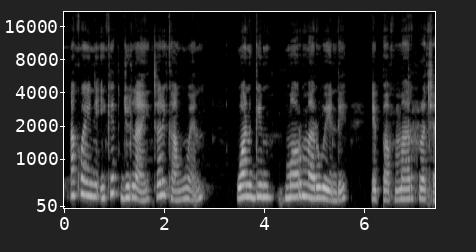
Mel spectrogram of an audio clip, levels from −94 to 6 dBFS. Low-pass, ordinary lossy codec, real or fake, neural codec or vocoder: none; none; real; none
